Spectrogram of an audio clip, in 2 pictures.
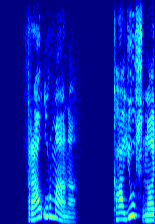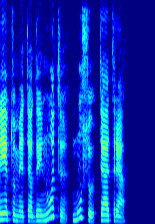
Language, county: Lithuanian, Panevėžys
